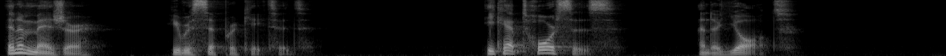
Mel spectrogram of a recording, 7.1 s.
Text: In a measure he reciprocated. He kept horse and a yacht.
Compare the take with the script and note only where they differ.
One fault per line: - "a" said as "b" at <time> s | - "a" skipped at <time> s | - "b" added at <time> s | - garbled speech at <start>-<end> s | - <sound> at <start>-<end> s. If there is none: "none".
- "horse" said as "horses" at 4.0 s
